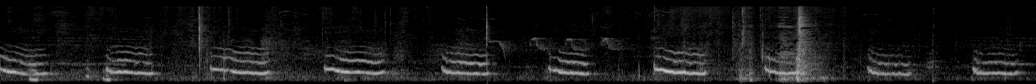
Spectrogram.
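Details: German Shepherd puppies for sale in Chennai whimper steadily, about a dozen short whines arriving roughly once a second, each dropping in pitch, with a few clicks and bumps in the background.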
